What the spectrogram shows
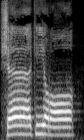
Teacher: لكن لما أقول شاكرا الفم نطق الشين ومباشرة انتقل إلى الحرف الذي بعدها، فالشين في شاكرا فيها رخاوة وفيها همس وفيها تفش، لكنه سريع، السبب أن الحرف متحرك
